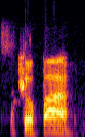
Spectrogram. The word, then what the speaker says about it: Chopard: Yeah, but D is silent, Mikey. What? Chopard.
